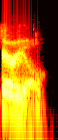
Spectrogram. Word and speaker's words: Ariel: Ariel, like the mermaid.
